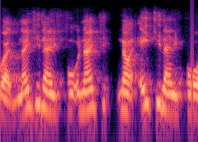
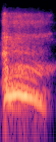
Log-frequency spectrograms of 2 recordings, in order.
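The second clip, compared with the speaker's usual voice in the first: surprised gasp; 11 semitones higher than usual. Retold or imitated. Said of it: "she went".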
